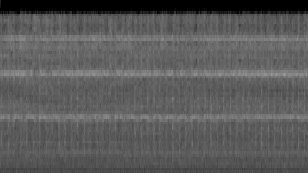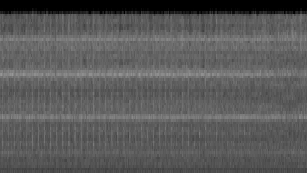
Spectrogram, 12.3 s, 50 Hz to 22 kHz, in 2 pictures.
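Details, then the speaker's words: Small air compressor for a laser engraver, cycling on during engraving: steady even drone with a fast regular pulse of about three per second and a faint high whine; quieter than typical compressors; running normally. "a wonderful little air compressor will keep kicking in that their first drop thankfully is not as noisy as average 50 meter air compressor can tend to come from a dental surgery"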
